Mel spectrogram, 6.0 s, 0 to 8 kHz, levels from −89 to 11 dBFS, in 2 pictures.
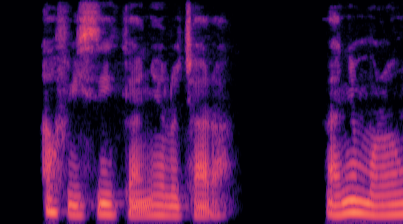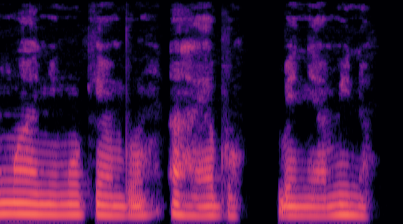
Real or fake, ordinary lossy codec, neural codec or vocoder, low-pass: real; none; none; none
